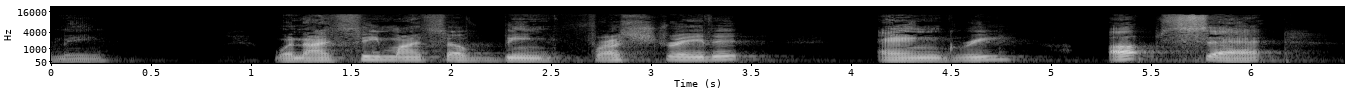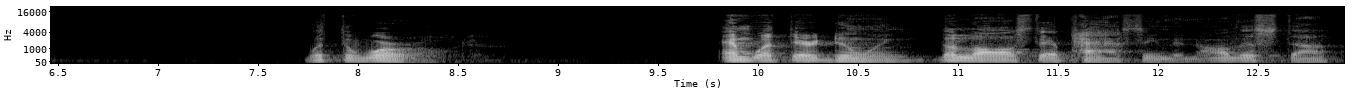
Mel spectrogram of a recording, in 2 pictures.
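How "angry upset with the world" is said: ordinary talk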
